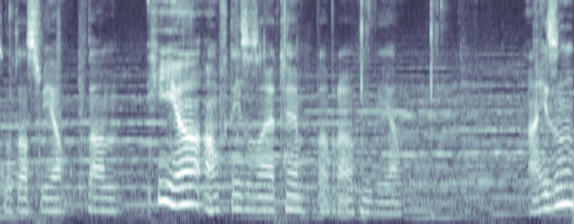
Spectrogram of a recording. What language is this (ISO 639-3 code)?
deu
